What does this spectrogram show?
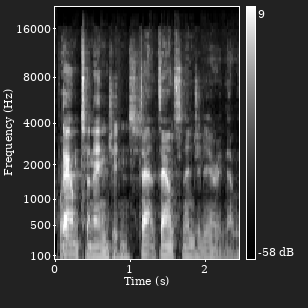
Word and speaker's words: Downton: Okay, so back in the 60s, there was a tuning company in Wiltshire called Downton. Okay, not like as in that TV programme. Yeah, Downton it's spelled Abbey.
